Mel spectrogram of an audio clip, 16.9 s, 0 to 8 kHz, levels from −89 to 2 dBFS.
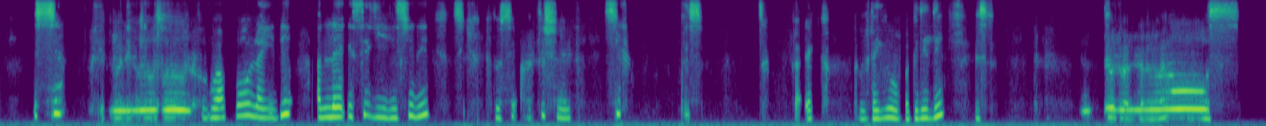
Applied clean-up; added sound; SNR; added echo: neural diffusion model UNIVERSE++.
